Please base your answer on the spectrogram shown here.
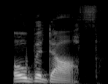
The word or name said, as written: Obedath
